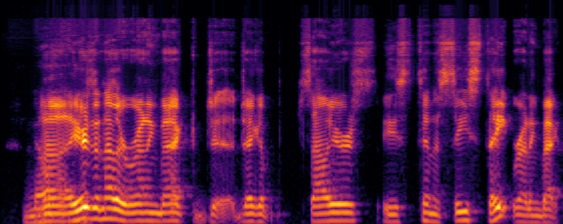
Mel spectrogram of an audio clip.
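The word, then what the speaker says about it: Saylors: on you anymore here's another running back Jacob Salyers East Tennessee State riding back to the Bengals hmm never heard of him sailors with a C J s-a-y-l-o-r-s is how they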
